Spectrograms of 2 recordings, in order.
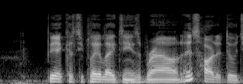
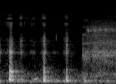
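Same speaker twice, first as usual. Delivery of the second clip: breathy laugh; 9 semitones higher, 11 dB quieter than usual. Real, not acted. Breaks up after the voice.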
